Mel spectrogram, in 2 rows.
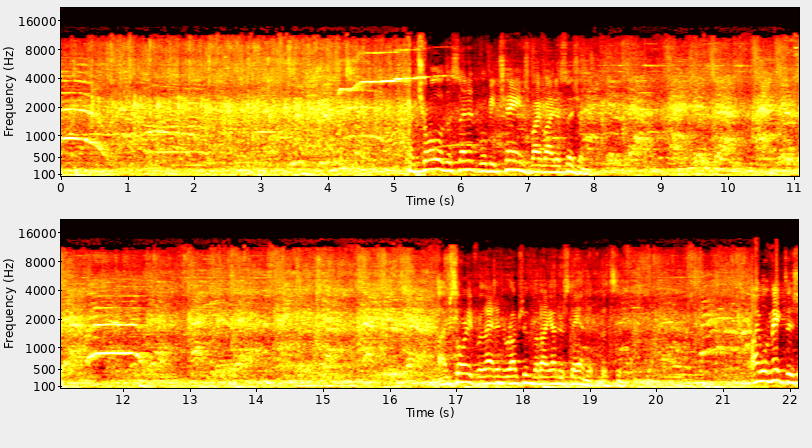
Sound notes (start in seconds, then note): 4.2 applause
